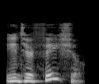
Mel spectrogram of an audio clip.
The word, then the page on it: interfacial: British English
